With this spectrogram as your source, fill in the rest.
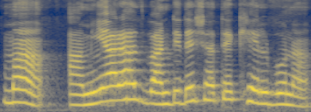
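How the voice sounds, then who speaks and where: A woman's voice: extremely high pitch, moderate pace, a bit bright. A woman voicing an eager, tender-hearted little girl animal in a cartoon fairy tale, earnest and pleading. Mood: earnest, hopeful.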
